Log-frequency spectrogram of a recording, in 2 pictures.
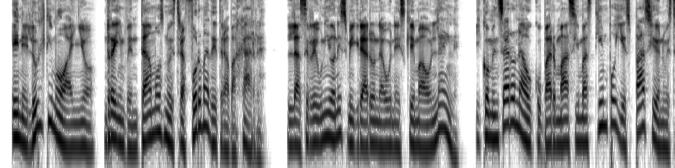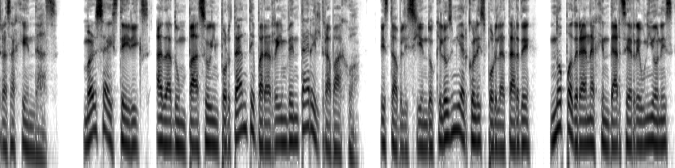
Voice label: spanish latin american corporate videos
